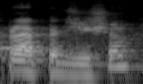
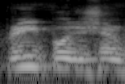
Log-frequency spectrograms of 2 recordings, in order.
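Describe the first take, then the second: First: The first syllable is a short 'preh' sound. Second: The first syllable is a long 'pree' sound. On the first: The speaker calls it right. "Exact pronunciation इसका जो रहता है वो होता है प्रेपोजिशन" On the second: The speaker calls it wrong. "इसे कुछ लोग प्री पोजिशन बोलते हैं"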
